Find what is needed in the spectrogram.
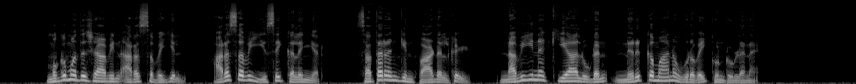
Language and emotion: Tamil, neutral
